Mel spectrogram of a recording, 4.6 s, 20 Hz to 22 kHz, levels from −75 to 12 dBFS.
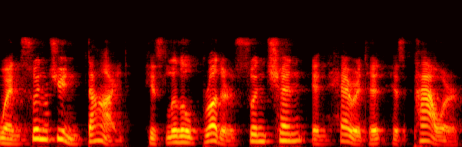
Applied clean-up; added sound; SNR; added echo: neural mask model DeepFilterNet 3.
